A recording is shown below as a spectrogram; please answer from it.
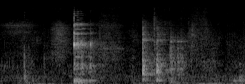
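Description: Two clinking knocks of hard kitchen items being handled on a counter, the second about two-thirds of a second after the first, each with a brief ring.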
